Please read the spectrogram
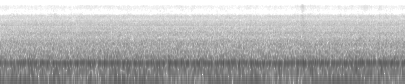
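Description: Steady room hum: a constant low tone over an even hiss, unchanging throughout, like a fan or air-conditioning unit running.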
